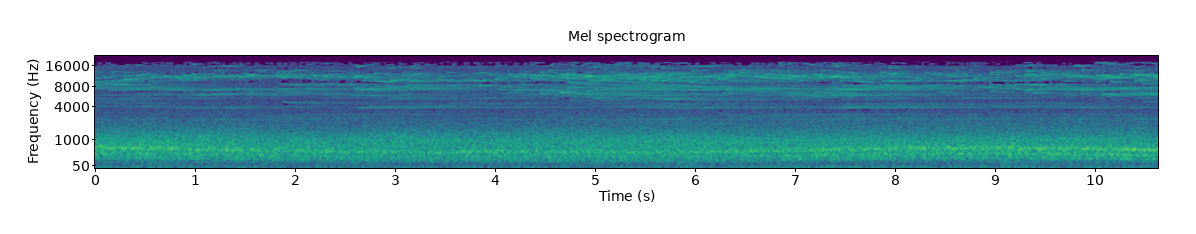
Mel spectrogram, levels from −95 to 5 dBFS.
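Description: No technical faults can be heard anywhere in the recording; the signal runs without dropouts, clicks, distortion or level problems.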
